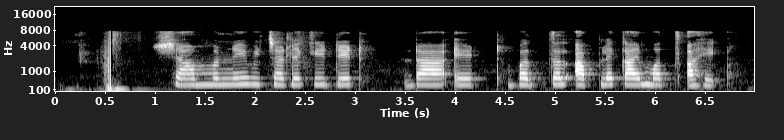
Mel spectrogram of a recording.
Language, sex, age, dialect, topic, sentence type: Marathi, female, 18-24, Standard Marathi, banking, statement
